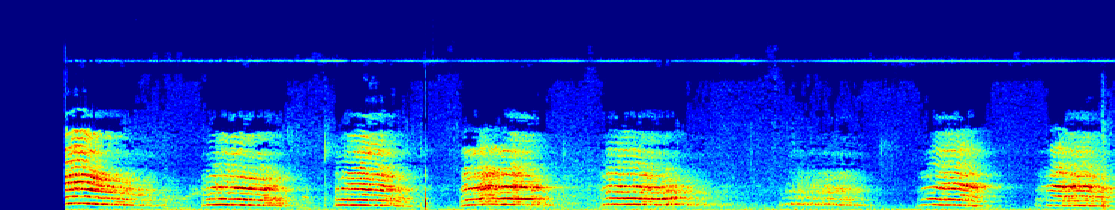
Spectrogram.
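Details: An orange-winged amazon, while eating, gives a steady run of nasal, whining notes, each rising then falling, about one every second with short gaps between.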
